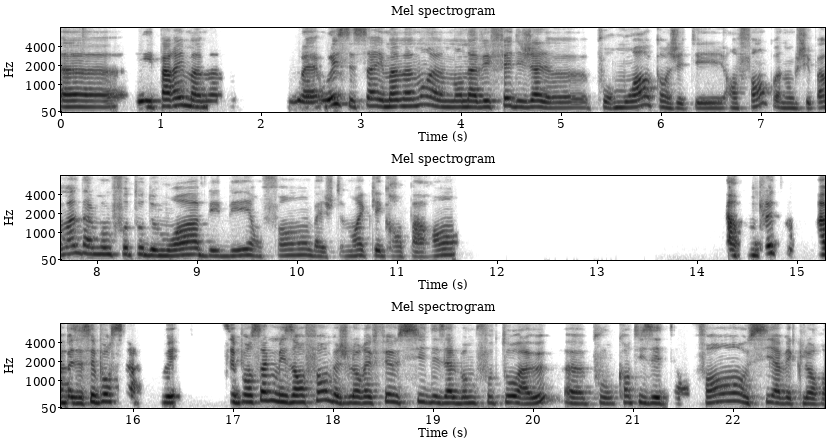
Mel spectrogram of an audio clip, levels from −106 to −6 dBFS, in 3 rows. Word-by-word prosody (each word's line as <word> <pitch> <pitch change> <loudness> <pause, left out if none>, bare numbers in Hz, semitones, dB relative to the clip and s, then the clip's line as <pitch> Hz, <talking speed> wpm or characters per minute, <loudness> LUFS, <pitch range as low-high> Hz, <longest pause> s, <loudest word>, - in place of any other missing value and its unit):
heu, 215 -1 +2 0.3
et 215 0 +2
pareil, 245 +4 +6
ma 235 -4 +3
maman 210 - -2 0.9
ouais, - - +1
oui, 470 - +7
c'est 300 -7 -4
ça 245 +4 -1
et 230 - +2
ma 225 +1 +5
maman 245 0 0
m'en 210 0 0
avait 210 +1 +4
fait 235 +5 0
déjà, 215 0 +2
heu, 185 - -4
pour 190 -3 -5
moi 215 +8 +1
quand 205 -3 -4
j'étais 175 +1 -6
enfant, 180 - -5
quoi. 200 - -6
Donc 180 -1 -5
j'ai 175 +2 -8
pas 195 +2 -3
mal 260 +3 -1
d'albums 240 -3 -1
photos 235 0 -3
de 205 - +3
moi, 200 +4 +2
bébé, 185 +1 -3
enfant, 195 +4 -8
bah, 175 -4 -7
justement, 170 +4 -11
avec 200 0 -6
les 190 - 0
grands-parents. 170 +5 -7 2.7
Ah, - - +5
complètement. 270 - 0 0.3
Ah 225 - +10
bah, 220 -1 +4
c 205 -1 +3
c'est 245 +5 +5
pour 260 +2 +4
ça. 255 - -1 0.4
Oui, 445 - +7 0.5
c'est 250 - 0
pour 245 +1 +4
ça 305 +5 +6
que 300 - +1
mes 245 -3 +4
enfants, 240 +7 +3
bah, 255 -5 +3
je 210 -1 -3
leur 215 -1 +2
ai 215 - +4
fait 215 +5 -2
aussi 235 +2 0
des 225 -1 -2
albums 210 0 +2
photos 220 +2 0
à 185 - +2
eux. 360 - 0
Heu, 195 -6 0
pour 195 -1 -7
quand 225 0 -5
ils 210 -3 -1
étaient 200 -1 +5 0.3
enfants, 270 +6 -2
aussi 210 +2 -1
avec 200 -2 -1
leurs, 185 -2 -2
215 Hz, 190 wpm, -23 LUFS, 195-235 Hz, 2.7 s, Ah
